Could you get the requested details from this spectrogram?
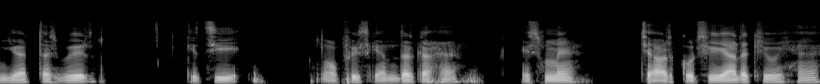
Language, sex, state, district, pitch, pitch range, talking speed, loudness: Hindi, male, Bihar, Gaya, 100 Hz, 100-105 Hz, 100 wpm, -19 LUFS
